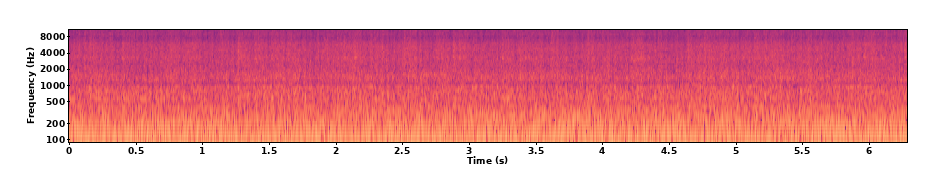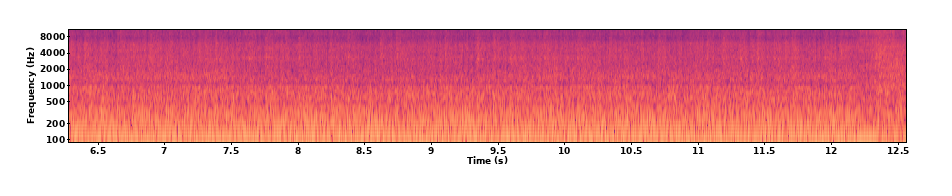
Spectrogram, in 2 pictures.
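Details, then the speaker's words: 1960 Ford F100 with 351 Windsor V8, first start after carburetor cleaning, valve cover bolts still missing: deep, steady, healthy idle with no misses or knocks; oil light went off as soon as it started. "so well started and ran oil light went off as soon as it started"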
